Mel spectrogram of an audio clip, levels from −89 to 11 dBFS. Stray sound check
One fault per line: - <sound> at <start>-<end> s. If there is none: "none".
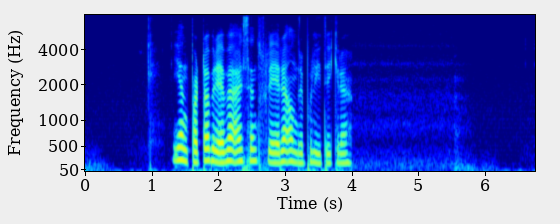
none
